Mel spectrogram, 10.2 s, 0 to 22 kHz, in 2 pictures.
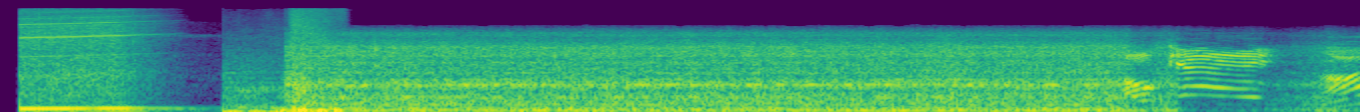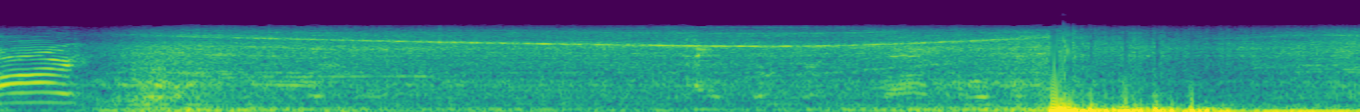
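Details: Pratt & Whitney F100-220C fighter jet engine (F-15/F-16) on steady roar broken by sudden sharp explosive bangs of a compressor surge/stall.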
